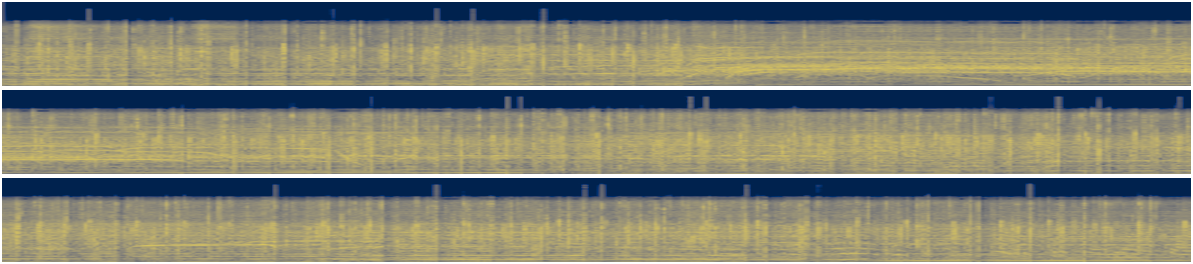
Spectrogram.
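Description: Live orchestra holding slow, sustained low chords while the audience applauds and cheers, with shouts and whoops strongest from about four to twelve seconds in.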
